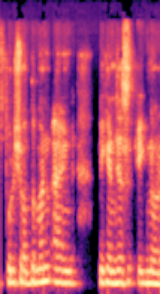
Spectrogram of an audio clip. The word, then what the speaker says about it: Purushothaman: are the 175th person telling my name wrong it's pursuable and we can just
